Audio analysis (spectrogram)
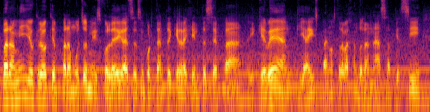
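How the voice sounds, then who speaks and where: Ecuador-born man in his thirties, low-pitched and sincere, restarts his phrases, clear music bed underneath. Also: fairly quick. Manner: earnest, with frequent restarts. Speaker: social media strategist. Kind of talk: reflective personal interview.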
